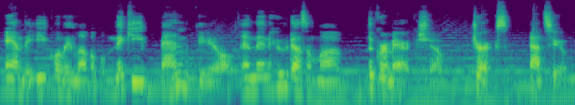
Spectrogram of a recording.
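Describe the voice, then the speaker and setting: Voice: medium pitch, lively intonation, unhurried, sharp tone. A playful, tongue-in-cheek host giving a casual review with asides. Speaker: host of a comic book review show. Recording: echoey, distant microphone, music underneath. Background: music.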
